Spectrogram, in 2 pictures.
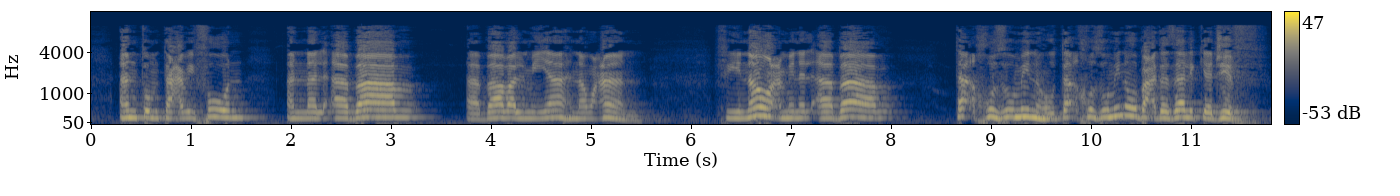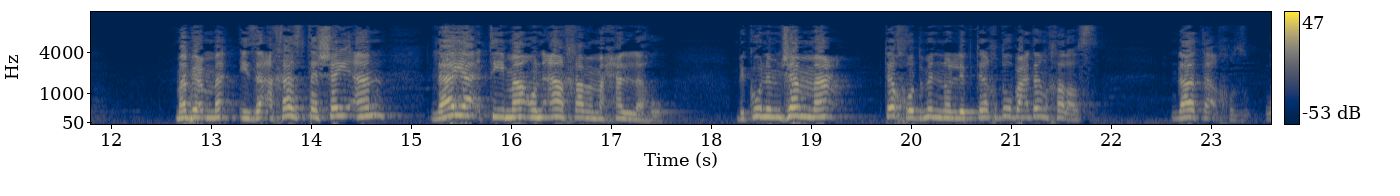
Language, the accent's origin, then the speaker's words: Arabic; Lebanon; ما عندنا بلبنان ما في منه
